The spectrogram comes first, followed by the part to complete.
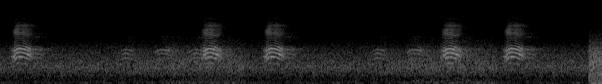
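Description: A bird calling outdoors: short calls, mostly in pairs about half a second apart, repeating every two seconds or so, over faint background hiss.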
